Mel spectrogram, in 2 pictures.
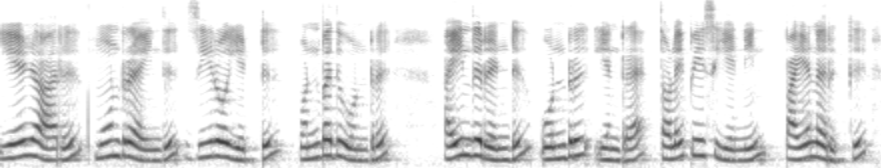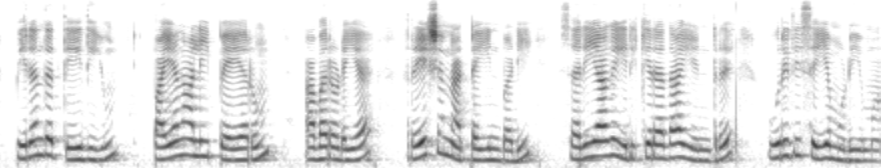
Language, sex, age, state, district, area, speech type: Tamil, female, 30-45, Tamil Nadu, Viluppuram, urban, read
